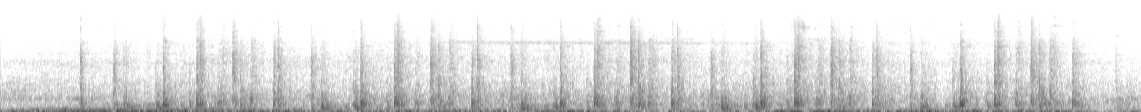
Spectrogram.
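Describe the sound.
A train from Esztergom arrives on track three with loud, steady, rhythmic clickety-clack of wheels over rail joints and a faint high squeal partway through.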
